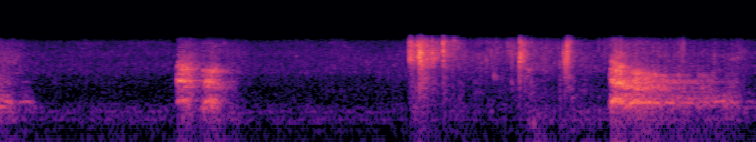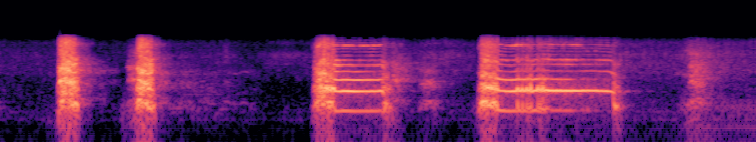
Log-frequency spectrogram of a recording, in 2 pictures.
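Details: Treeing Walker Coonhound giving scattered short barks that build into two long, loud, drawn-out bays with a steady tone, then a final soft bark, with quiet gaps between.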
